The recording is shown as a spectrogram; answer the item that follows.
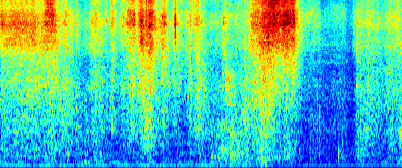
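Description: Nylon pack fabric and a tent stuff sack rustling and scraping as the stuffed tent bag is worked up out of a backpack's drawstring collar, in several rustles, the loudest about four seconds in.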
